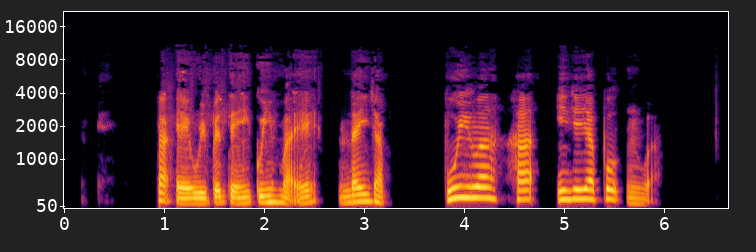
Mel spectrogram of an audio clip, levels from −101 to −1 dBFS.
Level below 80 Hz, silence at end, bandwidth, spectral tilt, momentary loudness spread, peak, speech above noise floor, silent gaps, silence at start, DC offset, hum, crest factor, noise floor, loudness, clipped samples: -56 dBFS; 0.8 s; 6.6 kHz; -8.5 dB/octave; 8 LU; 0 dBFS; over 76 dB; 2.59-2.74 s, 3.28-3.80 s, 4.77-4.92 s; 0.95 s; under 0.1%; none; 16 dB; under -90 dBFS; -15 LUFS; under 0.1%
